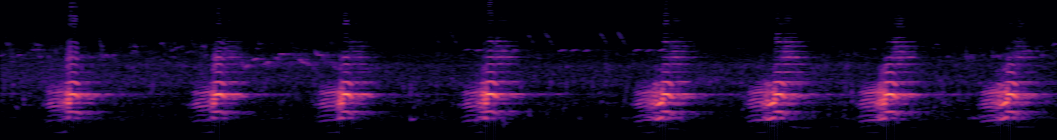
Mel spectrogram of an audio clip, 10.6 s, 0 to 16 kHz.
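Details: Canada goose recorded 25 April 2020 with a Sony RX100 VII; loud nasal honks given in bursts about every one to one and a half seconds, eight calls in a row, each with a harsh falling trail, against a quiet background.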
